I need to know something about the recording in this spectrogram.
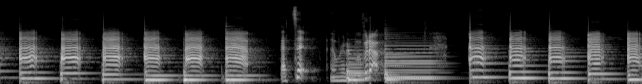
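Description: A woman singing a run of short, detached staccato 'ah' notes with her tongue stuck out, about two to three a second, stepping from note to note with a brief break a little past the middle, over held notes of an instrumental accompaniment. This is a vocal pitch-accuracy exercise, each note meant to be short, strong and connected.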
